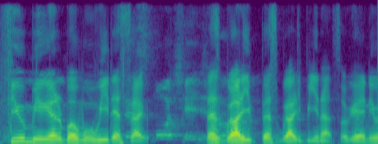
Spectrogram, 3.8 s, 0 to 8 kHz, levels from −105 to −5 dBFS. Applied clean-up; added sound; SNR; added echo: none; none; none; none.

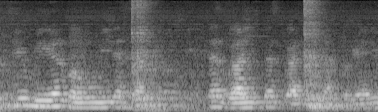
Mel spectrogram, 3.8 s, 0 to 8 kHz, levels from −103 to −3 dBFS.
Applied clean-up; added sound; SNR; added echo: none; Clock; 8 dB; reverberation time 0.6 s.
